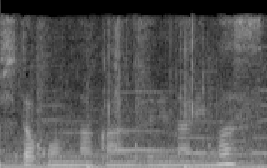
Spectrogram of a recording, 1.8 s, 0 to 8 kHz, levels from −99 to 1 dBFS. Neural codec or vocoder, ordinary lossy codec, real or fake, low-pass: none; MP3, 48 kbps; real; 7.2 kHz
